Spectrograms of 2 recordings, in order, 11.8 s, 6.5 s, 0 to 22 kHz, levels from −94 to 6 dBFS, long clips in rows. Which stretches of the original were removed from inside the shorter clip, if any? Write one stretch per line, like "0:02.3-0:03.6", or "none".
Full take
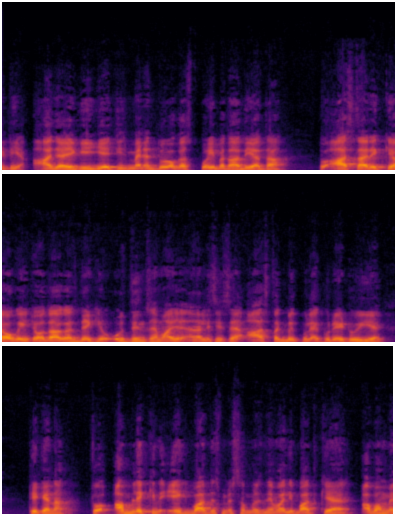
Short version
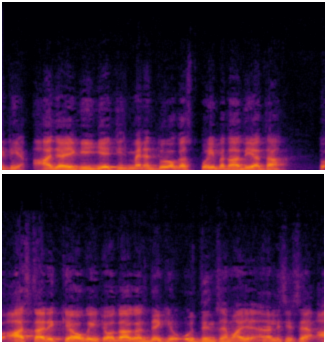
none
